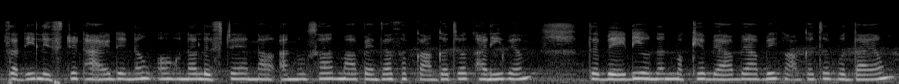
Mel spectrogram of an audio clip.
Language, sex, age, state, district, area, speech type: Sindhi, female, 18-30, Maharashtra, Thane, urban, spontaneous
